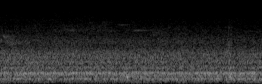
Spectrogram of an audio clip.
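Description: Honey bees drone inside an open hive during a frame inspection, a steady dense buzzing hum from many insects close by, faint and unbroken.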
